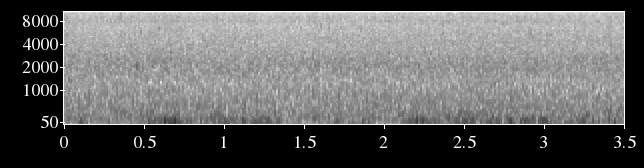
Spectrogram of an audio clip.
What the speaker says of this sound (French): Cette petite rivière là, c'est splendide.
